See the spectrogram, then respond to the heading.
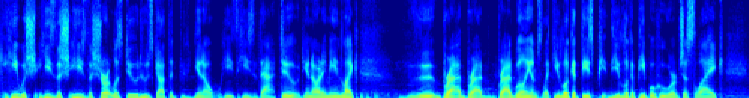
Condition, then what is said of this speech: Stuttering. People made fun of him, and also the speech thing was annoying for him.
